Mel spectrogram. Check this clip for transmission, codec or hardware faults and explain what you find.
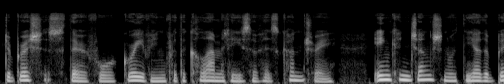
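Nothing here sounds broken: the speech comes through a call connection just as it should, with the top end rolling off around 12 kHz in the way a call codec normally shapes it, and no dropouts, glitches or other trouble along the way.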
